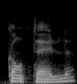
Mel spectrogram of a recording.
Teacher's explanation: when you will have this D, you will phonetically pronounce it like T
